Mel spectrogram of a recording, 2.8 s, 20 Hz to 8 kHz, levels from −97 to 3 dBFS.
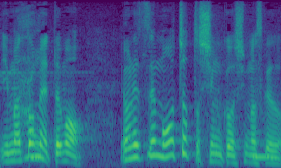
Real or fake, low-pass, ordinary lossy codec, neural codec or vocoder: real; none; none; none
